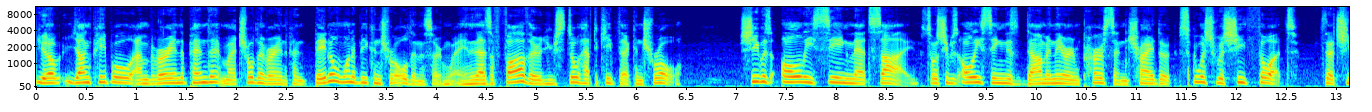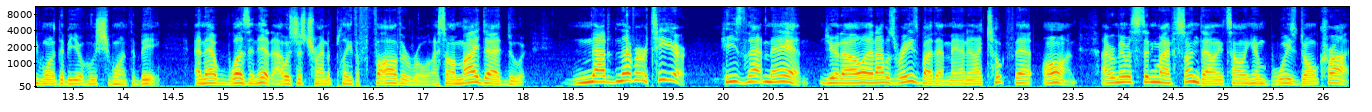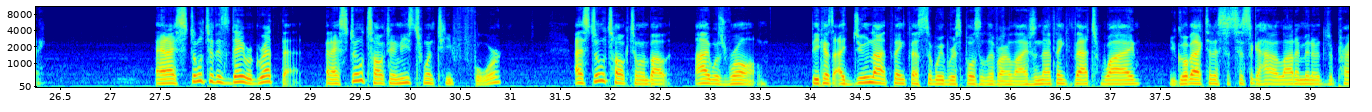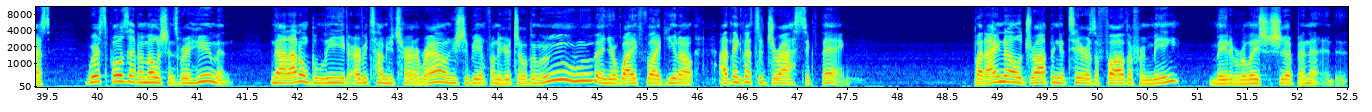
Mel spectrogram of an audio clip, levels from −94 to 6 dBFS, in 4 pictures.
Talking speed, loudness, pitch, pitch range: 260 wpm, -23 LUFS, 180 Hz, 160-205 Hz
